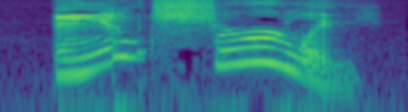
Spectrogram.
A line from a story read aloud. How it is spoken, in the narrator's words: exclaimed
